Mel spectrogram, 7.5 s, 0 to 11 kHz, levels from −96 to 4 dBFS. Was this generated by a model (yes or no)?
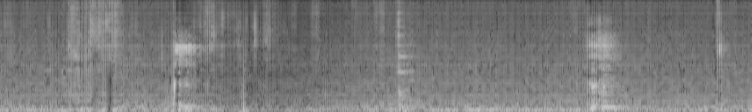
yes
